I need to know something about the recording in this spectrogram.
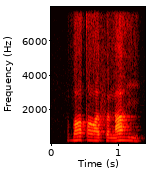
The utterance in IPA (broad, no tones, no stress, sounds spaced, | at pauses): b a tˤ ɜː f œ ŋ a ɦ i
